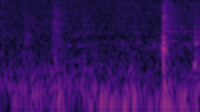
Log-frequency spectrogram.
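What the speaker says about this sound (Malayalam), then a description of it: "വഞ്ചിമണിയാഞ്ചി ജംഗ്ഷൻ റെയിൽവേ സ്റ്റേഷനിലേക്ക് ഇതാ ട്രെയിൻ എത്തിക്കൊണ്ടിരിക്കുകയാണ്" Express train pulling into Vanchi Maniyachi Junction station on the Thoothukkudi to Mysuru route, a steady rolling rumble of wheels and carriages with a brief sharper clank, heard at moderate distance in breezy platform air.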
